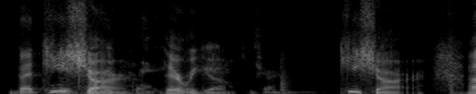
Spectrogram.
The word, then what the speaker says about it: Kishar: And do I have the pronunciation there rightly of Kishar? We call it Kishar, but Kishar. There we go. Kishar.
